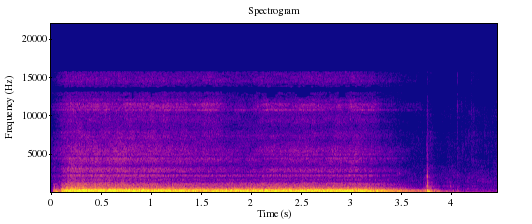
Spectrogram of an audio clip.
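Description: Gas burner of a Devil Forge melting furnace running loud and steady, then dying away about three and a half seconds in as it is shut off with the copper melted, followed by a single short click.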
